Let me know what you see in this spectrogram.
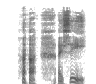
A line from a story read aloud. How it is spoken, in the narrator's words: I chuckled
